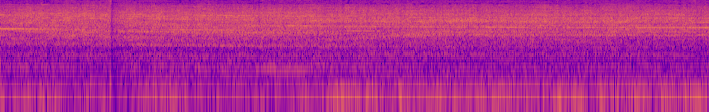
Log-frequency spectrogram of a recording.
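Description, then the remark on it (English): Loud, steady roar of an arriving aircraft's engines as they shut down, a broad rushing drone with a faint whine on top that holds evenly throughout, with no voices. “Well, we'll just hold for a sec while they shut down.”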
